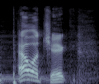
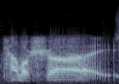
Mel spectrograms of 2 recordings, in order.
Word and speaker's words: Palaszczuk: Anastasia Palaszczuk, not happy with you at all. – I think it's pronounced Palaszczuk.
